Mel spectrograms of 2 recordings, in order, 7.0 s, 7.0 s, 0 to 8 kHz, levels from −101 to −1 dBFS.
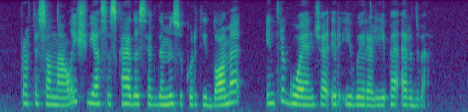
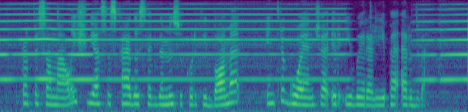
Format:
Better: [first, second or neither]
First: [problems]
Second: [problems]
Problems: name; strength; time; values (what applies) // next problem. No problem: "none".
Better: first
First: none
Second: background sound (Bowed string instrument); 2 dB above the speech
